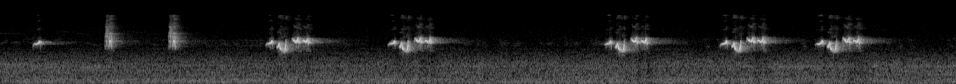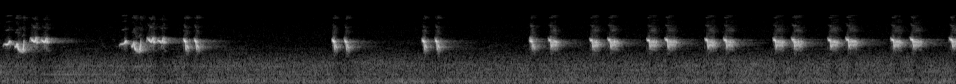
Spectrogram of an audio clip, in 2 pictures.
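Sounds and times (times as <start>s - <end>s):
mockingbird singing: 0.3s - 2.0s, 2.6s - 4.6s, 6.0s - 8.8s, 9.6s - 11.8s, 12.9s - 14.2s, 14.8s - 19.1s.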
